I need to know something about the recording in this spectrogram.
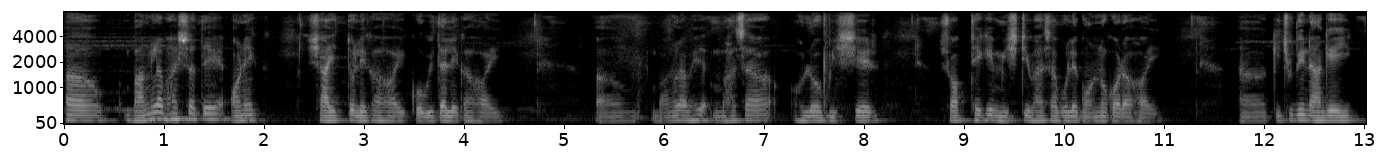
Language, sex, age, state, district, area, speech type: Bengali, male, 18-30, West Bengal, Malda, rural, spontaneous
